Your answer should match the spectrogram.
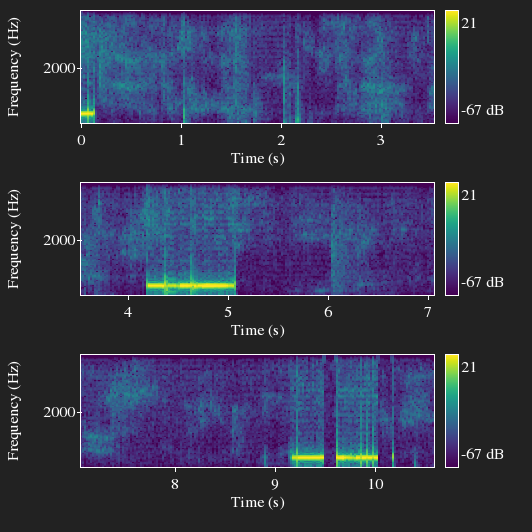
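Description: A phone line rings out: a steady, low electronic ringback tone sounds for about a second, pauses several seconds, then repeats, with faint clicks and rustling in the gaps.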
